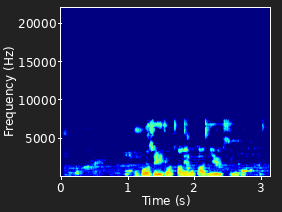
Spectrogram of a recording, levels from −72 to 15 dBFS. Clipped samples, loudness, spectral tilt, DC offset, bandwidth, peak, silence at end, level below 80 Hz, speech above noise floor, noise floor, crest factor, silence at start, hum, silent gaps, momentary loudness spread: under 0.1%; -17 LUFS; -6 dB/octave; under 0.1%; 7.8 kHz; -2 dBFS; 0.25 s; -58 dBFS; 33 dB; -48 dBFS; 16 dB; 0.2 s; none; none; 22 LU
